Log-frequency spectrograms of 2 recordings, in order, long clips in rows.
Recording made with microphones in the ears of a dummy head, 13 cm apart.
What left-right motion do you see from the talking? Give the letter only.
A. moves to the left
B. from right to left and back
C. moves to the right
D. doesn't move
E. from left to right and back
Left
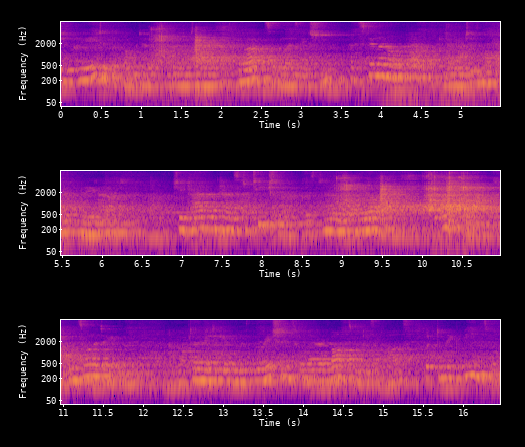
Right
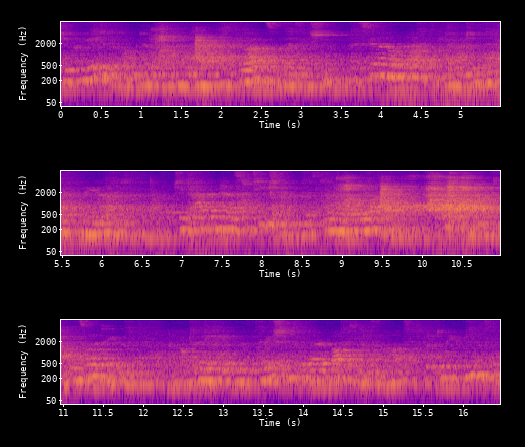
D.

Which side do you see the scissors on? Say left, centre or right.
left.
